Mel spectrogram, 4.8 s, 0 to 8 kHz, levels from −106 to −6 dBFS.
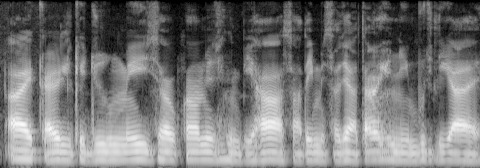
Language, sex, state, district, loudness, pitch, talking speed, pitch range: Maithili, male, Bihar, Madhepura, -19 LUFS, 95 Hz, 150 wpm, 95-100 Hz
